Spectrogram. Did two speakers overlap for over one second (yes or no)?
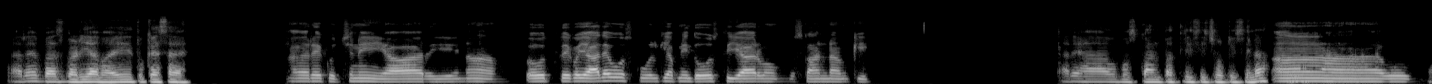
no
